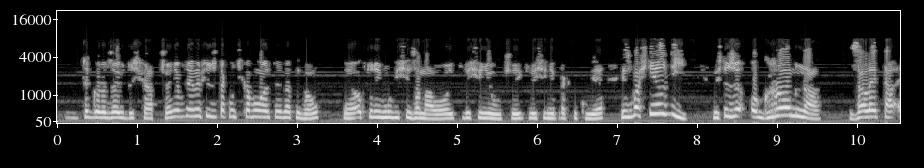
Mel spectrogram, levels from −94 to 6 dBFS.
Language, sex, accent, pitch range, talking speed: Polish, male, native, 175-220 Hz, 195 wpm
